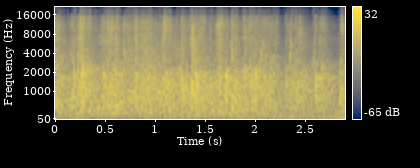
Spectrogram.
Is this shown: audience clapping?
yes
